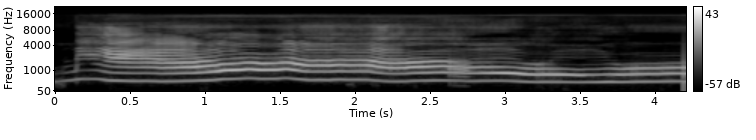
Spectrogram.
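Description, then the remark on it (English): A person imitates a cat with one long, drawn-out, loud meow, its pitch wavering up and down before trailing off, with no other sounds around it. “Here's a cat sound I make.”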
